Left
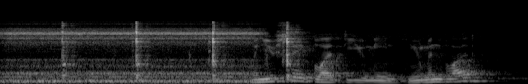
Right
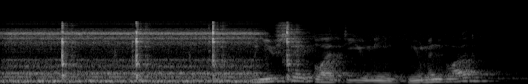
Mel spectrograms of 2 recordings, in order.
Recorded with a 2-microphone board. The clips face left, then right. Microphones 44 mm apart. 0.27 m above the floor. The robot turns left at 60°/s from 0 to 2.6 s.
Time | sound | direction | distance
0.6 | ticking | 65° right (ahead or behind) | 1.0 m
2.5 | a man speaking | 25° left (ahead or behind) | 1.6 m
